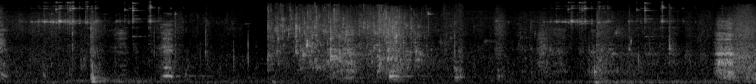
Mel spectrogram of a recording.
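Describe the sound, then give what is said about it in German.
Water splashes and sloshes as a woman is washed, in irregular bursts of bright, noisy splashing that rise and fall, moderately loud, with no talk. “Stumm fährt sie fort, Marie zu waschen.”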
